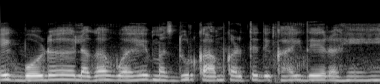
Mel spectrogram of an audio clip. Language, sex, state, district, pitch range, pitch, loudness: Hindi, female, Haryana, Rohtak, 195-210 Hz, 200 Hz, -17 LUFS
